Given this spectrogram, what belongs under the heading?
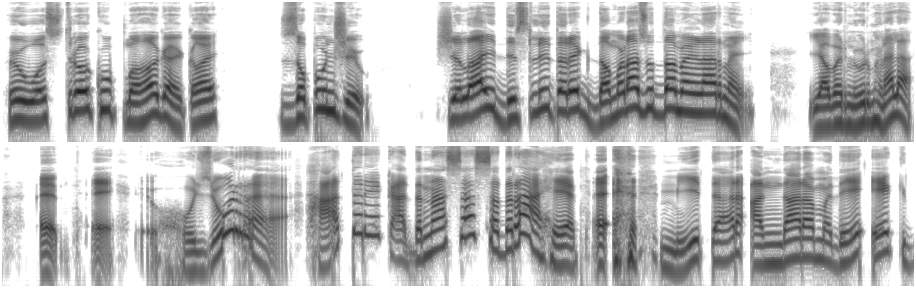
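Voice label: Marathi India male character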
